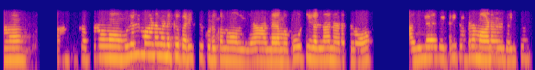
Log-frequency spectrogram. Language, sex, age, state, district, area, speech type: Tamil, female, 30-45, Tamil Nadu, Chennai, urban, conversation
